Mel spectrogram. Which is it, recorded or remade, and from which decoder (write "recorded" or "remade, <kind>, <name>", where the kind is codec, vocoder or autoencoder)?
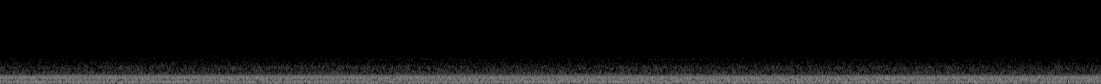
recorded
